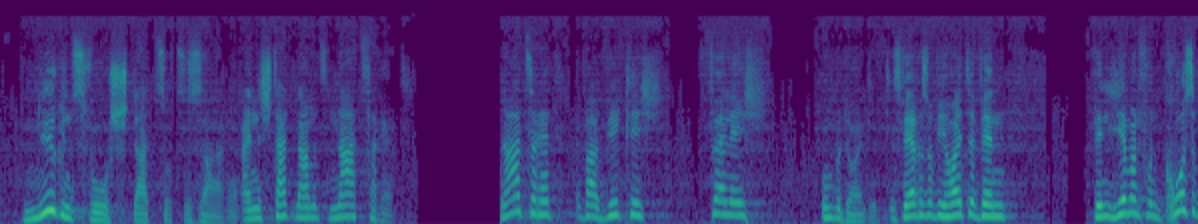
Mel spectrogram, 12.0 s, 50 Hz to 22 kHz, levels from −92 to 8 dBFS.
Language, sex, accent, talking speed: German, male, German, 110 wpm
